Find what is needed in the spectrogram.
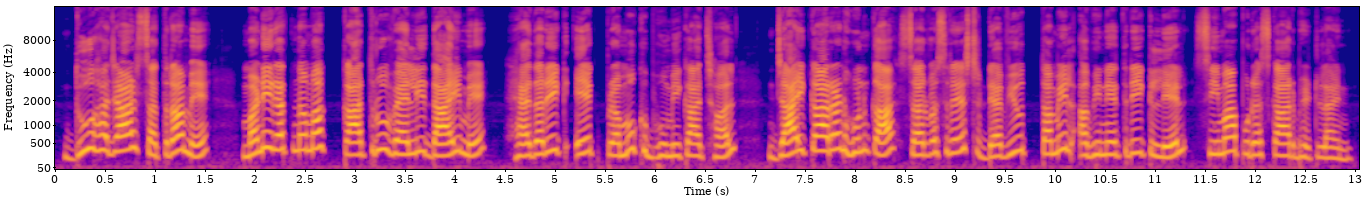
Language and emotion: Maithili, neutral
